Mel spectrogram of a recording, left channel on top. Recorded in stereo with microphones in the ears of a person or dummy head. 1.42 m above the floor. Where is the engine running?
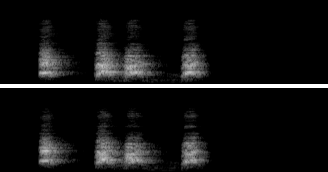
No engine running in this recording.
